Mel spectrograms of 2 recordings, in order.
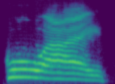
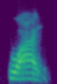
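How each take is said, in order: First: "Quite" drawn out into two syllables, like ku-ait. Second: "quite" said as a single syllable; one syllable. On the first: Teacher showing children a disyllabic word, "Quite" stretched into two syllables. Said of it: "two syllables". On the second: Teacher showing children how a word is pronounced, "quite" in one syllable. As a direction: say "quite" in one beat, with one gliding vowel. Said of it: "this is one syllable". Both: Shown as a demonstration.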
